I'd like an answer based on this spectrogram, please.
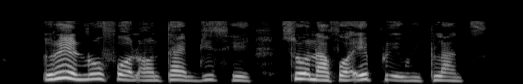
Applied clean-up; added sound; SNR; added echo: none; none; none; none.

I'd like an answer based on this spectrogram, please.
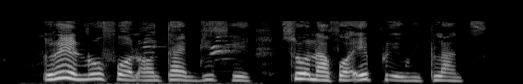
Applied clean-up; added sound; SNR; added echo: none; Cat; 19 dB; none.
